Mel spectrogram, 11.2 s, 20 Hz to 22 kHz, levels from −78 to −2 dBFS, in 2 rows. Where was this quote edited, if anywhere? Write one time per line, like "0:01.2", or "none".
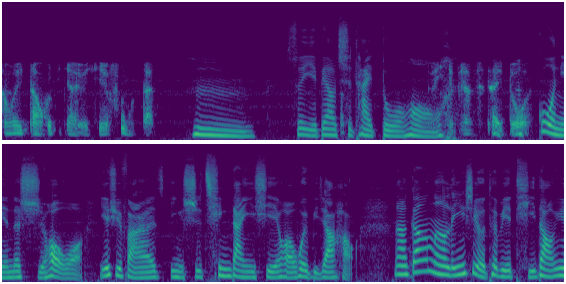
0:05.3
